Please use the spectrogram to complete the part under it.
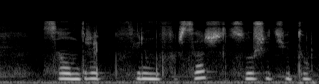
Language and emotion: Russian, neutral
